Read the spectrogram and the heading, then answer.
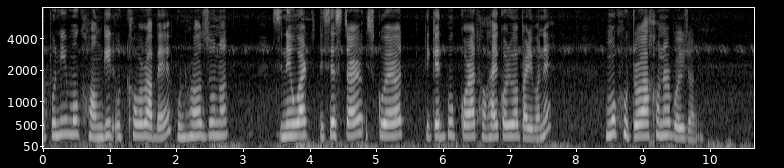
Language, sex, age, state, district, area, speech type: Assamese, female, 18-30, Assam, Golaghat, urban, read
